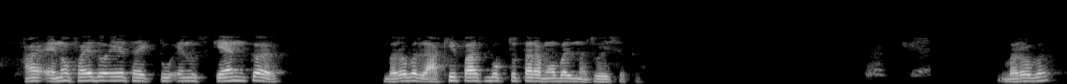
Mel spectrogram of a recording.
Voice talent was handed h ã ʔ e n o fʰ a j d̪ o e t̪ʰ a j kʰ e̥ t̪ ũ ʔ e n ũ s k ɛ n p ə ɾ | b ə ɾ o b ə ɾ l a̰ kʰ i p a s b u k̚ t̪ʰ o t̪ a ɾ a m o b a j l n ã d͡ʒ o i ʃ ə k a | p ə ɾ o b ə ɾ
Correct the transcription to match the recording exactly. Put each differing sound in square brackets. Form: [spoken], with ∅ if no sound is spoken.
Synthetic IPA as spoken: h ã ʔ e n o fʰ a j d̪ o e t̪ʰ a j [k] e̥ t̪ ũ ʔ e n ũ s k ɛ n [k] ə ɾ | b ə ɾ o b ə ɾ l a̰ kʰ i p a s b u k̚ [t̪] o t̪ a ɾ a m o b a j l [m] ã d͡ʒ o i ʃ ə k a | [b] ə ɾ o b ə ɾ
